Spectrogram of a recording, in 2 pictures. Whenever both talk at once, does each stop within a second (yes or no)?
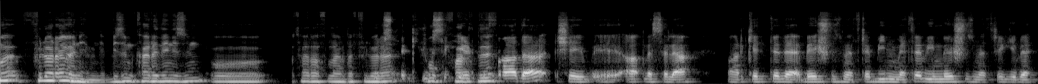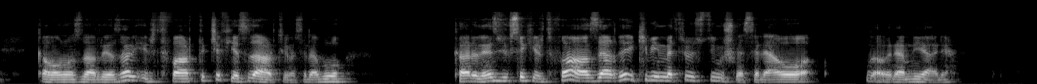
no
